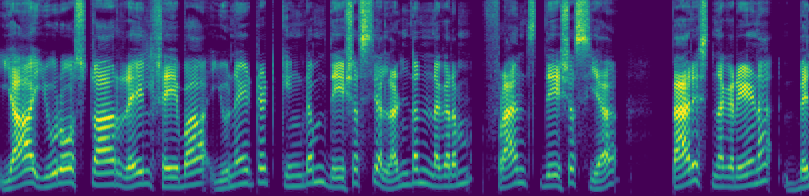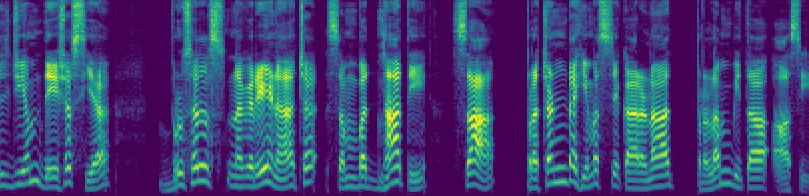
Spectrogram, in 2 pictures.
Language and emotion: Sanskrit, neutral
